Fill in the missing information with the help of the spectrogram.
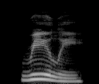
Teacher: Say really with a rising tone to show surprise. Now say really with a falling tone to show you don't believe someone.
